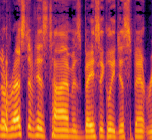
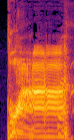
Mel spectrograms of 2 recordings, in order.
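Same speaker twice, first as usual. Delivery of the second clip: loud, flat dismissive blah shot down the phone; 5 dB louder than usual. Retold or imitated. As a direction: brush off the question with a shouted blah. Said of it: "answering more technical support questions with".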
